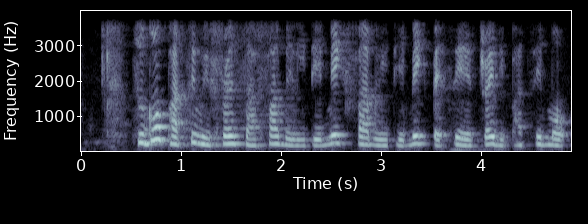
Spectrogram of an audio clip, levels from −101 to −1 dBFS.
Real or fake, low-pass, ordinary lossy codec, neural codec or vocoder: real; 3.6 kHz; none; none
